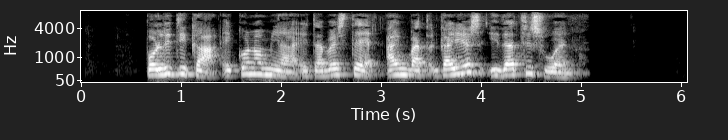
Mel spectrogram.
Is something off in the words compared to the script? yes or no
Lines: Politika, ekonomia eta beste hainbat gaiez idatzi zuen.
no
